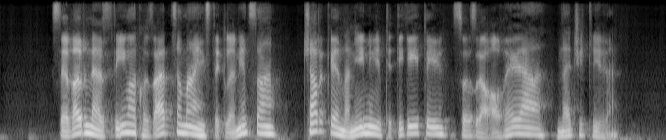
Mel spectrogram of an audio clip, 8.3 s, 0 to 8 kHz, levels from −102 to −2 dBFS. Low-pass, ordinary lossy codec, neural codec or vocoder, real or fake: 7.2 kHz; none; codec, 16 kHz, 1 kbps, FreqCodec, larger model; fake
